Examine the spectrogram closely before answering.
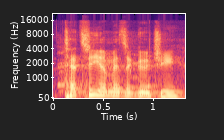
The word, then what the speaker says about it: Tetsuya Mizuguchi: Tetsuya Mizuguchi.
